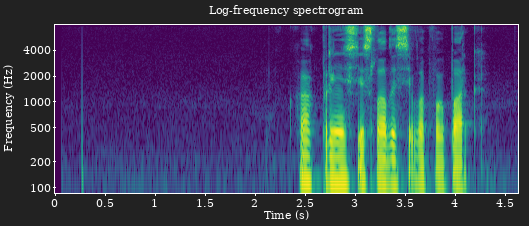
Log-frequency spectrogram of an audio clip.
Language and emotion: Russian, neutral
